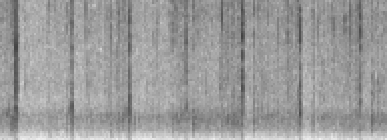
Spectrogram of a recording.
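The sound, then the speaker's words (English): An audience applauding in appreciation of people being honored, with many hands clapping in a dense, steady patter and occasional sharper claps standing out, sustained at an even level throughout with no voices heard. “Come on, let's give Him a clap and appreciate them.”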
